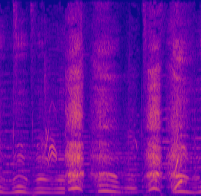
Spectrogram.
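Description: An elderly woman's voice making wordless, wavering moans broken by two sharp, breathy gasps, over faint background music.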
